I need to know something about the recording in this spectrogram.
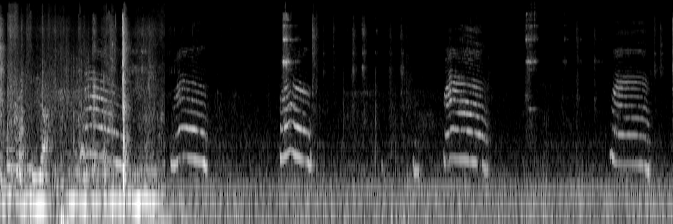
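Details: Pet cat at home taught to 'sing', meowing near a sink while a meal is prepared: a series of drawn-out, rising-then-falling meows spaced a few seconds apart, with clatter and a person's voice at the start.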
